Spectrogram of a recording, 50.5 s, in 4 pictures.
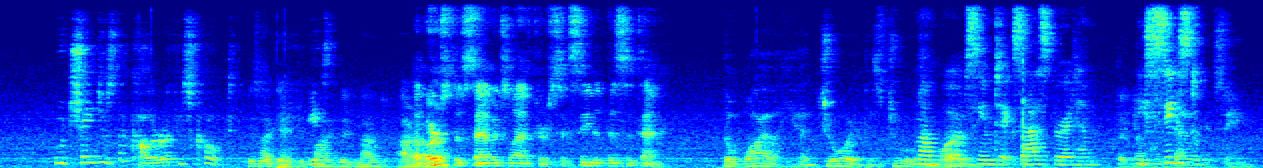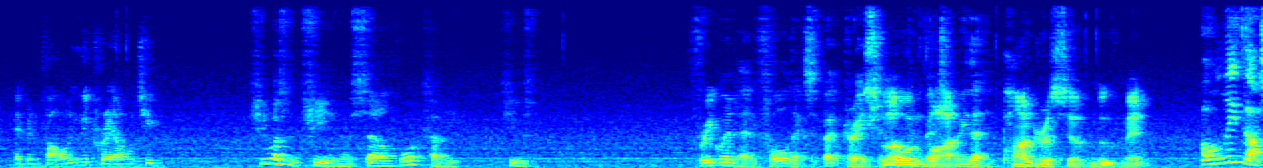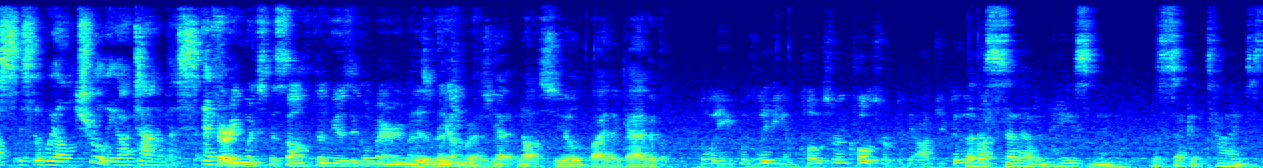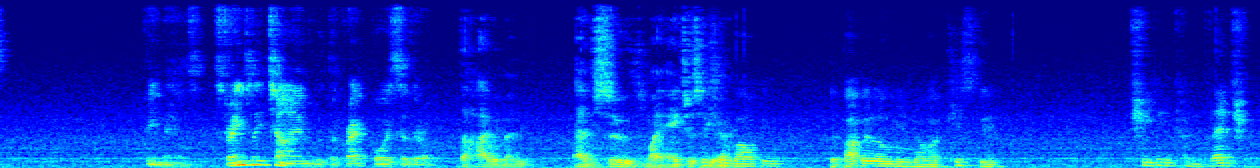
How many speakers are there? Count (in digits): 10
